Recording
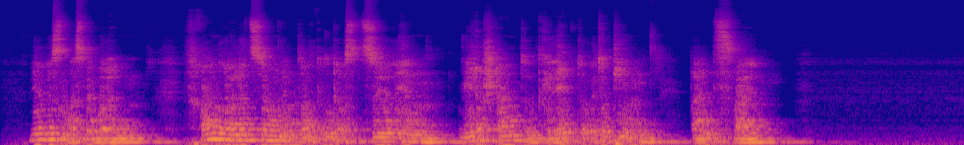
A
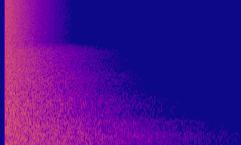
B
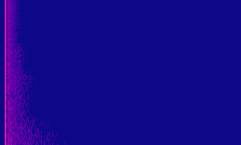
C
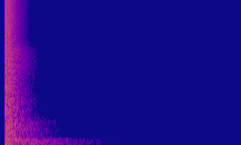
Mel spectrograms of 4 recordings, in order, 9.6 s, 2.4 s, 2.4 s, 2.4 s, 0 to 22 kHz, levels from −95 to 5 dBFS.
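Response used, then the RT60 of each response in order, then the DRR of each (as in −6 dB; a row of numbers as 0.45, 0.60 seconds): C; 2.3 s, non-exponential decay, 0.55 s; −14.5, 8.0, −7.0 decibels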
